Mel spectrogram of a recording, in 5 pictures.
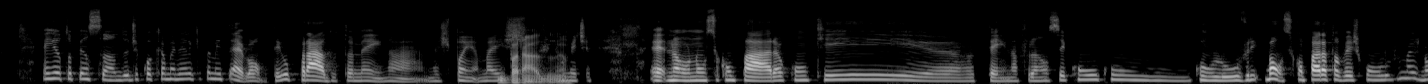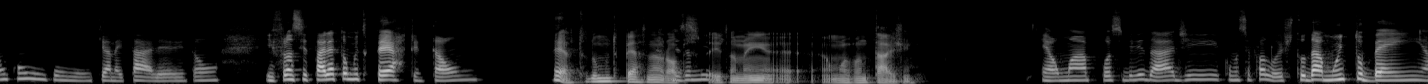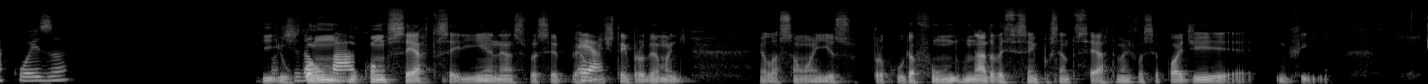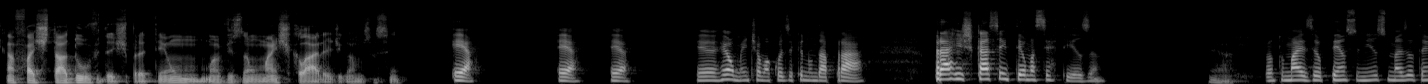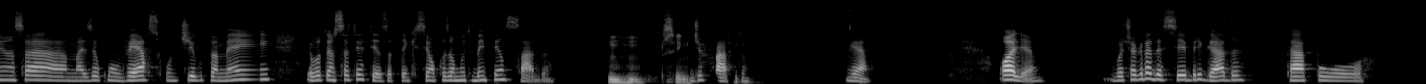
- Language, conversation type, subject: Portuguese, advice, Como posso trocar de carreira sem garantias?
- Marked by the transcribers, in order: none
